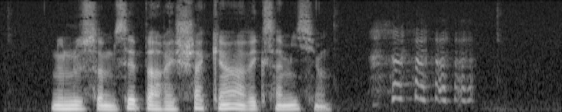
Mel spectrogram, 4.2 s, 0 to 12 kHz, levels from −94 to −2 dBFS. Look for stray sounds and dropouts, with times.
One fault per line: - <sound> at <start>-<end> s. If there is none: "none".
- laugh at 2.8-3.6 s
